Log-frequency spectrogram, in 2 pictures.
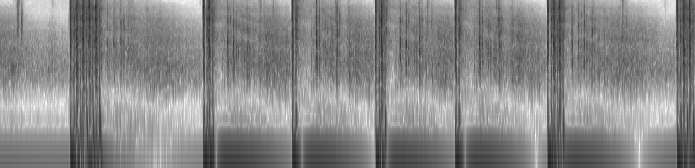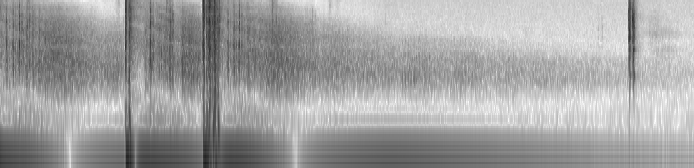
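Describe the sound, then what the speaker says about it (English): A Palmetto State Armory AKV rifle fired with its stock folded at a range lets off about a dozen sharp, loud shots in an irregular rhythm, each ringing out, with one last distant report. "One great thing about a bufferless system such as the AK platform is you can fire it in the folded position."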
